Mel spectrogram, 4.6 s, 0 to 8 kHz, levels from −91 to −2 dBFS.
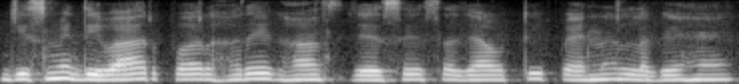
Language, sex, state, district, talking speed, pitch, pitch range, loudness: Hindi, female, Jharkhand, Palamu, 130 wpm, 175 Hz, 165-185 Hz, -15 LUFS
